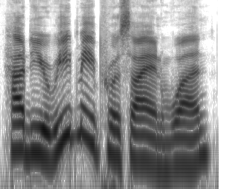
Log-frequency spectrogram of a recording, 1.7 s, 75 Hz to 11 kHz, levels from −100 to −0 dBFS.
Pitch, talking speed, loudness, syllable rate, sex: 190 Hz, 245 wpm, -17 LUFS, 6.1 syllables/s, female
